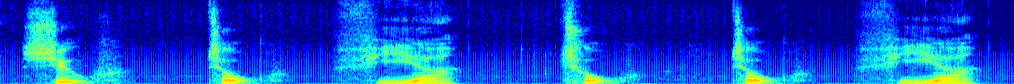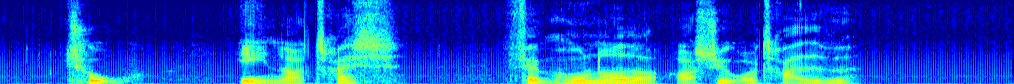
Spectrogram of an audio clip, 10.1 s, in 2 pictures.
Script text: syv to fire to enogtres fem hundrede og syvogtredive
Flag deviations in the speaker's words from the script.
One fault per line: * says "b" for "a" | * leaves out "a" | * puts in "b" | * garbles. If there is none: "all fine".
* puts in "to fire to"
